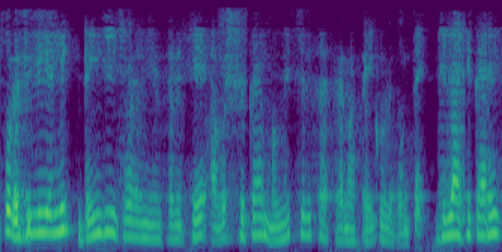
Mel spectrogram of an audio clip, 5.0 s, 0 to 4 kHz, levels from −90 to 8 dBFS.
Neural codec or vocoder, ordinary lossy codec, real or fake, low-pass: codec, 24 kHz, 1 kbps, SNAC; AAC, 16 kbps; fake; 3.6 kHz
